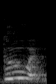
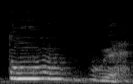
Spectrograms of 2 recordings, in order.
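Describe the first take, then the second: First: It is said at normal speed. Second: It is said very slowly, in slow motion.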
